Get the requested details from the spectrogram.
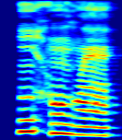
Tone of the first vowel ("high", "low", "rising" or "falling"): high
